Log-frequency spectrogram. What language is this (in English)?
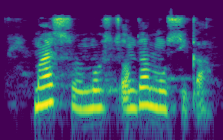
Georgian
